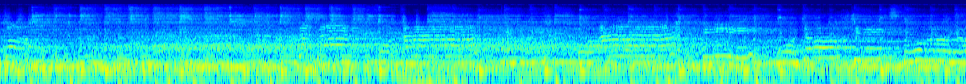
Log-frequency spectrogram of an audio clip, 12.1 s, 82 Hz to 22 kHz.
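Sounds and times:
steady drum beat: 0.4s - 10.8s
woman singing: 3.7s - 12.0s.

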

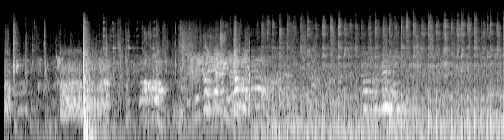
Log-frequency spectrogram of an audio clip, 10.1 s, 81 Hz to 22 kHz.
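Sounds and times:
raised voices: 2.8s - 6.0s.

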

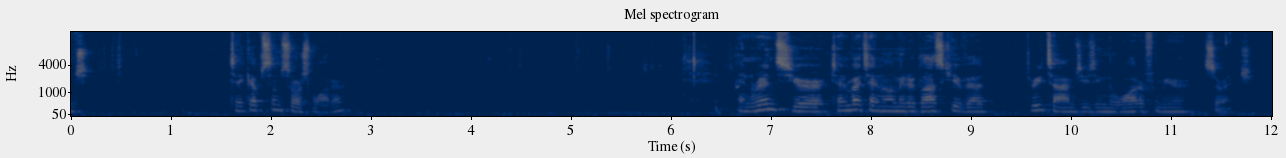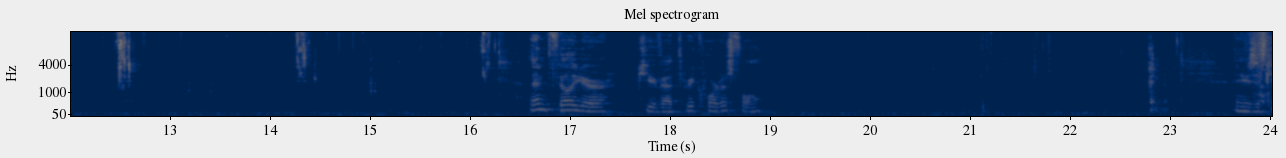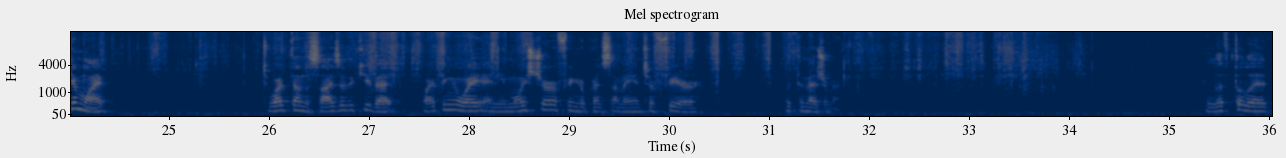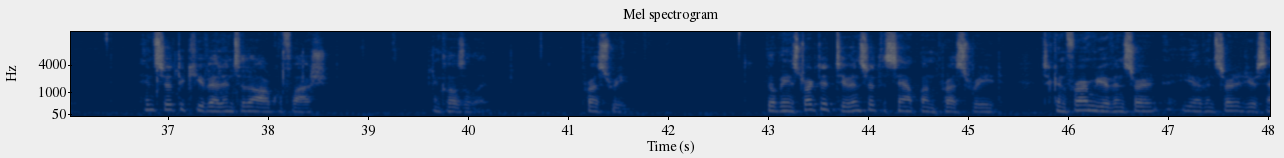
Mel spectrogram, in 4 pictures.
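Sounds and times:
low room hum: 0.0s - 48.0s
tissue rubbing glass cuvette: 23.6s - 34.5s.

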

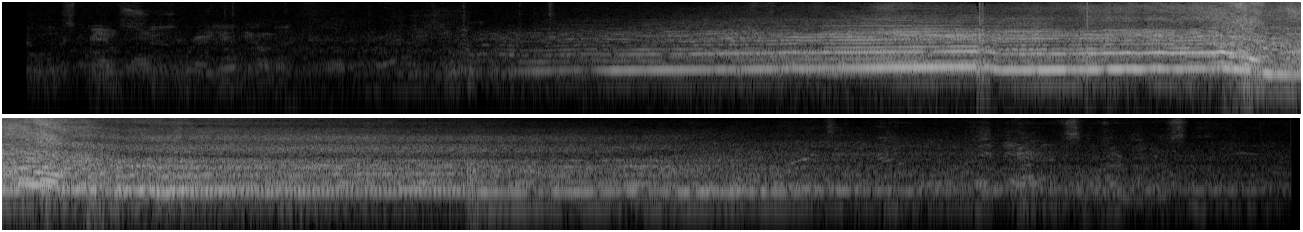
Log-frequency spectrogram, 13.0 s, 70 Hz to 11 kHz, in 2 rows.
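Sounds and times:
racing sidecars passing at full throttle: 2.1s - 12.9s.

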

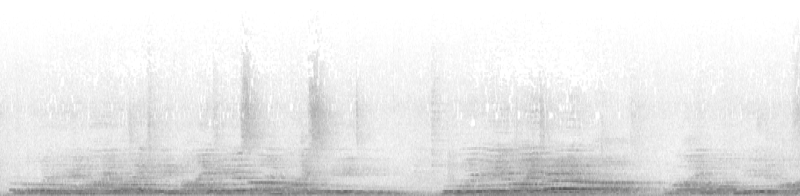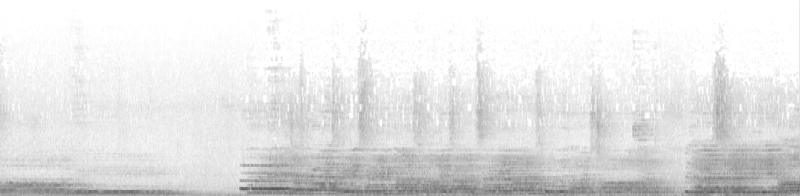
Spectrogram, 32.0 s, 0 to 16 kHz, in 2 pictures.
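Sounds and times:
church choir singing: 0.0s - 32.0s.

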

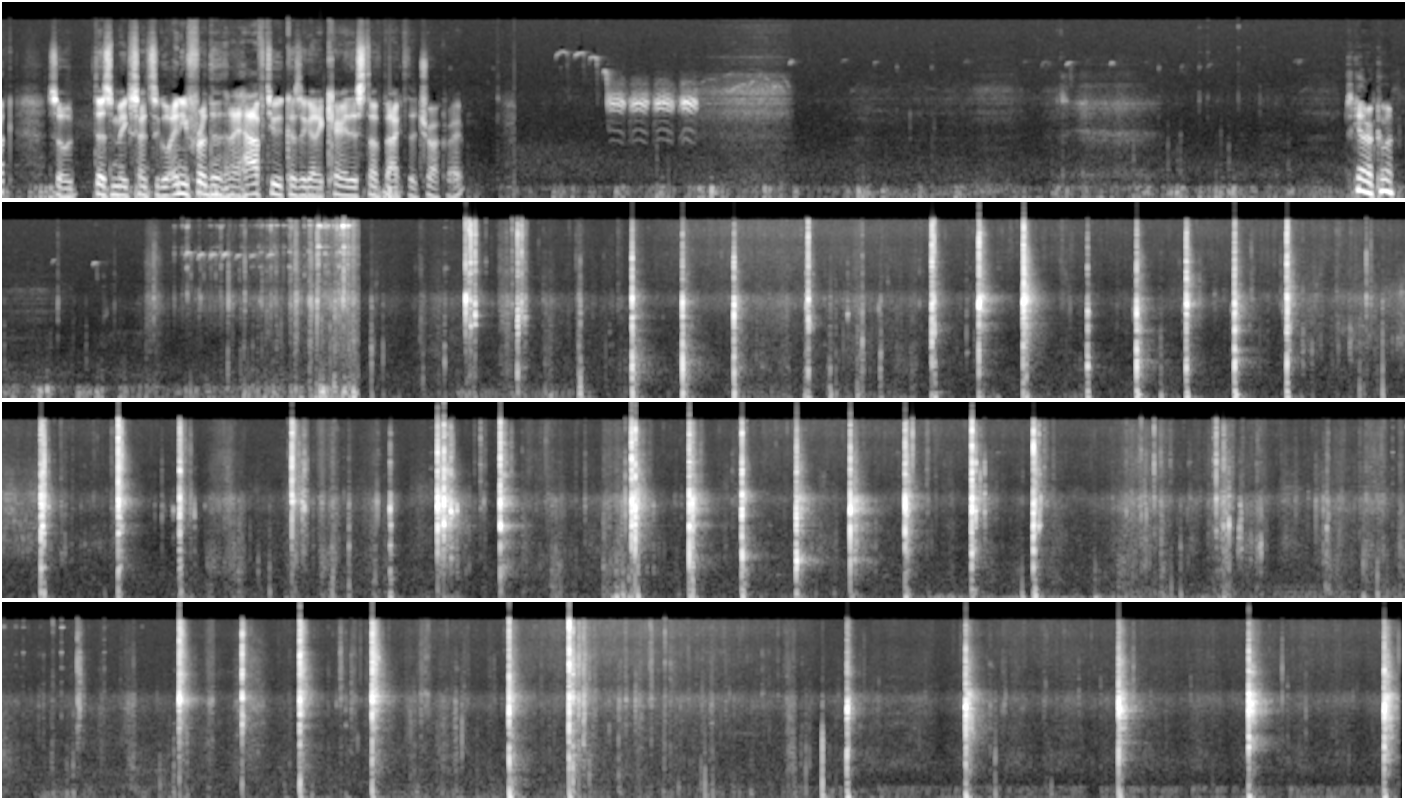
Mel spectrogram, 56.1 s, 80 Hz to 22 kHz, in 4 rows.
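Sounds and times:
hatchet chopping wood: 18.6s - 27.2s, 28.5s - 30.1s, 32.0s - 33.4s, 34.3s - 38.6s, 43.8s - 46.5s, 47.2s - 48.9s, 50.4s - 50.8s, 51.7s - 52.2s, 53.2s - 53.7s, 54.6s - 55.0s.

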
